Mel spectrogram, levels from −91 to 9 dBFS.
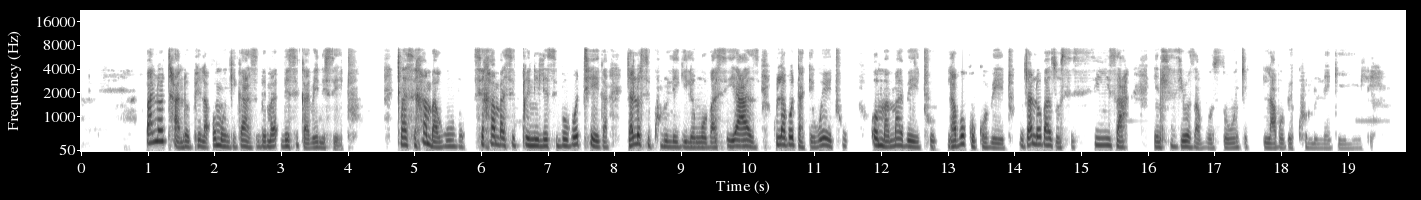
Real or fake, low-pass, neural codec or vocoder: real; 7.2 kHz; none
